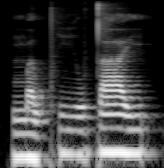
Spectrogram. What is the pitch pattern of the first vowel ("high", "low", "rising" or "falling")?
low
